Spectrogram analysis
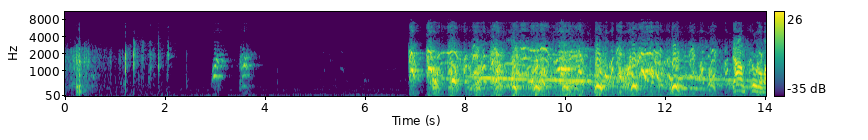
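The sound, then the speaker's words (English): A few short yips and whines, then a pause, then a loud, frantic chorus of many dogs barking and yelping at once, continuing nonstop until the end, as the dogs react to a record of sound at 40,000 cycles. “They get too emotional.”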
